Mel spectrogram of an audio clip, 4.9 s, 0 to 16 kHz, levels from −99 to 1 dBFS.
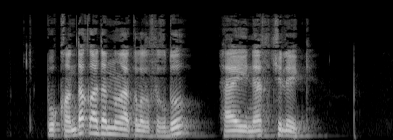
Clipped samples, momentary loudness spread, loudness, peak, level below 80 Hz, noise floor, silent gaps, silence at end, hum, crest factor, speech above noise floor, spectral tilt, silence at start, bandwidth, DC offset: under 0.1%; 9 LU; -23 LUFS; -6 dBFS; -72 dBFS; -70 dBFS; none; 1.1 s; none; 20 dB; 47 dB; -5.5 dB/octave; 0.6 s; 11 kHz; under 0.1%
